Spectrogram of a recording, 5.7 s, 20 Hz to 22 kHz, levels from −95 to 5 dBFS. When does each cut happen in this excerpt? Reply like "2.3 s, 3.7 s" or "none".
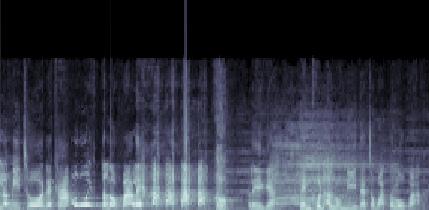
3.8 s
